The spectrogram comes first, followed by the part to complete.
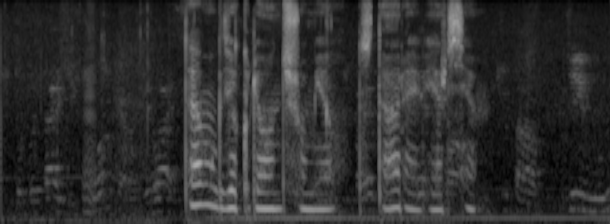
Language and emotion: Russian, sad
